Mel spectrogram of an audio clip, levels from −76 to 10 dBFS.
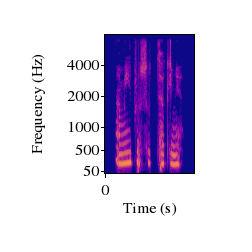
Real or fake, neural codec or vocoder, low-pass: real; none; 7.2 kHz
